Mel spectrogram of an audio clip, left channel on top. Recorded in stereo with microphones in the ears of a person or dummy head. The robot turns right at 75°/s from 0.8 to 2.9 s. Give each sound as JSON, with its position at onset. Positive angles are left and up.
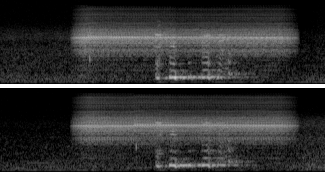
{"t": 1.6, "sound": "laughter", "side_deg": 60, "distance_m": 1.5}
